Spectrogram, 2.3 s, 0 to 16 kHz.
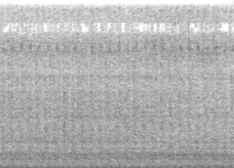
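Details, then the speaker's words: Allis-Chalmers AC 440 tractor diesel at idle after its loping problem was fixed with a fuel solenoid and a replacement fuel pump; unsure which made the difference. Even, steady low beat with no stumbling or hunting; it now idles as it should. "Yeah. So, it's idling like See, it's idling like it should now. >> We don't know if it was the solenoid or the fuel pump that made the difference, but it don't matter now."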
